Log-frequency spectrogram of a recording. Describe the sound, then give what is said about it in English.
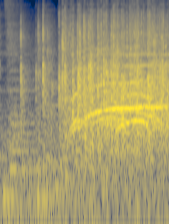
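Applause from a small club audience at a live music set starts after a few scattered claps, then swells into steady, dense clapping that keeps building to the end. “It's a small club, and Renee doesn't let the applause speak for itself.”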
